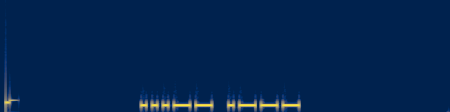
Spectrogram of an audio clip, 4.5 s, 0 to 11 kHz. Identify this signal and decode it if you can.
Morse code, heard as a keyed tone, about 22 wpm, 700 Hz. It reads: 3J
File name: practice / 22wpm / Two Letter-Number Combinations - 22wpm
